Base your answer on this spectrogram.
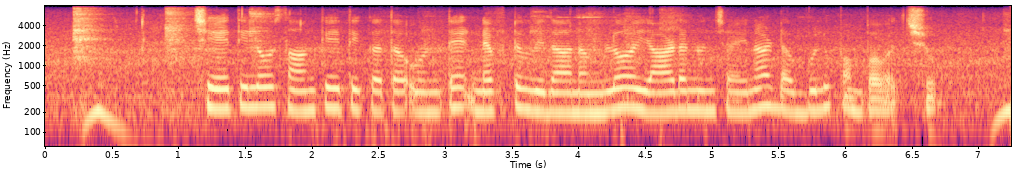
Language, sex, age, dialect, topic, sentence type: Telugu, female, 18-24, Southern, banking, statement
